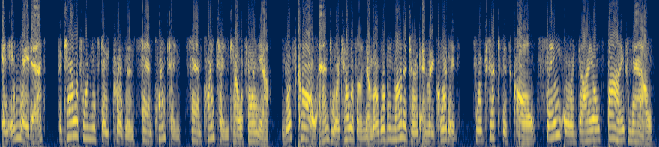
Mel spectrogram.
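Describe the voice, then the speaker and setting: A recorded male voice announcing a prepaid call over a prison phone line in a flat, measured way. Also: sits high, dry recording. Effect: recorded message over a prison phone line. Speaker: automated call system prompt.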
